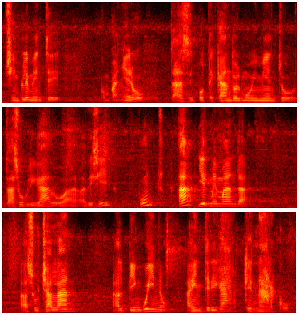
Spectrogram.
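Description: Middle-aged Mexican man, worn out, gravelly voice, loose and salty livestream chatter, faint room noise. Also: medium pitch. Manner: rambling, salty slang, reads viewer comments aloud. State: tired. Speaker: politician hosting a live video chat. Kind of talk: casual livestream chat with viewers.

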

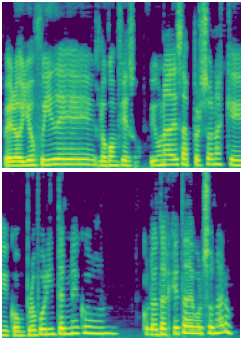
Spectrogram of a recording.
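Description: This podcast host, a young woman with a Chilean Spanish accent, has a highish, mellow voice and a fairly even intonation as she jokes about herself in slangy, chatty fashion, laughing quickly. The recording is dry and lo-fi, with faint music in the background.

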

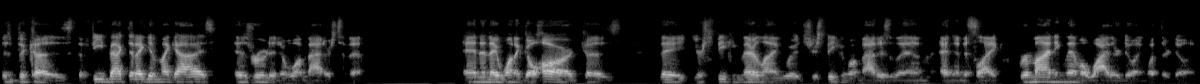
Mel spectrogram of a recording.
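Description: A man's voice: on the low side, normal speed, rough recording. A man in his thirties, an athletic trainer, telling stories in a casual interview, acting out what people said. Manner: animated, acts out quotes with raised voice.

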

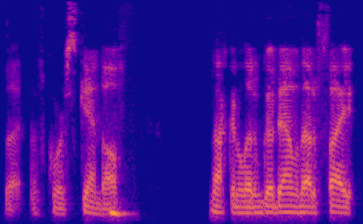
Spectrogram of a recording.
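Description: A man's voice: extremely low pitch, level tone, fairly quick, no room sound. A man co-hosting a podcast, talking about a film in casual chat and rambling with lots of fillers. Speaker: podcast co-host.

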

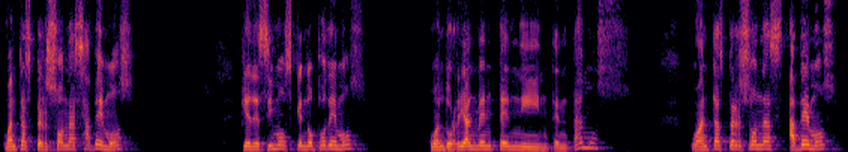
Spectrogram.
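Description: Male motivational host, slightly higher voice, punchy, fired-up, talks to listeners like a buddy. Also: slow pace, pauses often. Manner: emphatic and excitable, rhetorical questions, slangy. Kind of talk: motivational talk.

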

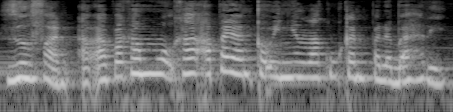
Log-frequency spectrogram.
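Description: A woman's voice: sits high, a little fast, a little mellow, soft background music, close to an everyday voice. A woman voicing a stern, authoritative male religion teacher who speaks firmly to his students.

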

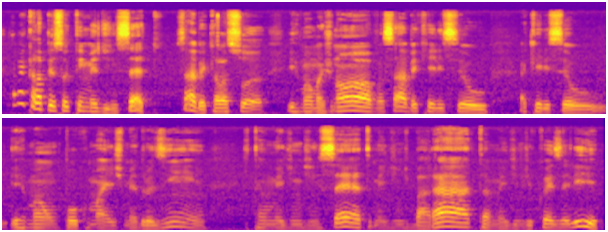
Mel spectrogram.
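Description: A man's voice: medium pitch, a little fast, warm tone. A Brazilian man rambling through a comedic casual monologue, slangy and full of asides. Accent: Brazilian Portuguese. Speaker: vlogger.

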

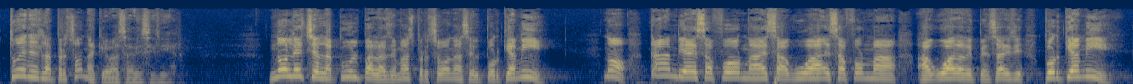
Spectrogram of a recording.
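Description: A man's voice: extremely high pitch, a little mellow. A male pastor preaching a sermon with fervor, repeating phrases and telling anecdotes. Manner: fervent preaching with repetitions and anecdotes.

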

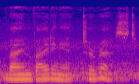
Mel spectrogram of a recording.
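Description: A woman guides a sleep meditation like a sleep story narrator, soothing and unhurried, with long pauses between short phrases. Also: medium pitch, flat delivery, heavy background noise. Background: music.

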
